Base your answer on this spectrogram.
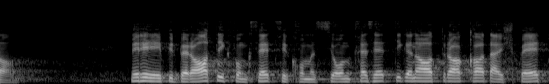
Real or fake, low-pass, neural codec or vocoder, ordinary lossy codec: fake; none; codec, 16 kHz, 16 kbps, FunCodec, trained on Chinese and English, 50 frames a second; none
